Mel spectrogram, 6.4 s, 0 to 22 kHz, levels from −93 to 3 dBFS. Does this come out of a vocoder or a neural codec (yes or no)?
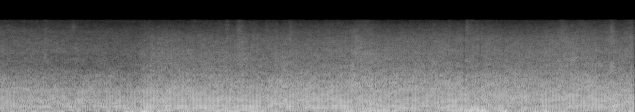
yes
